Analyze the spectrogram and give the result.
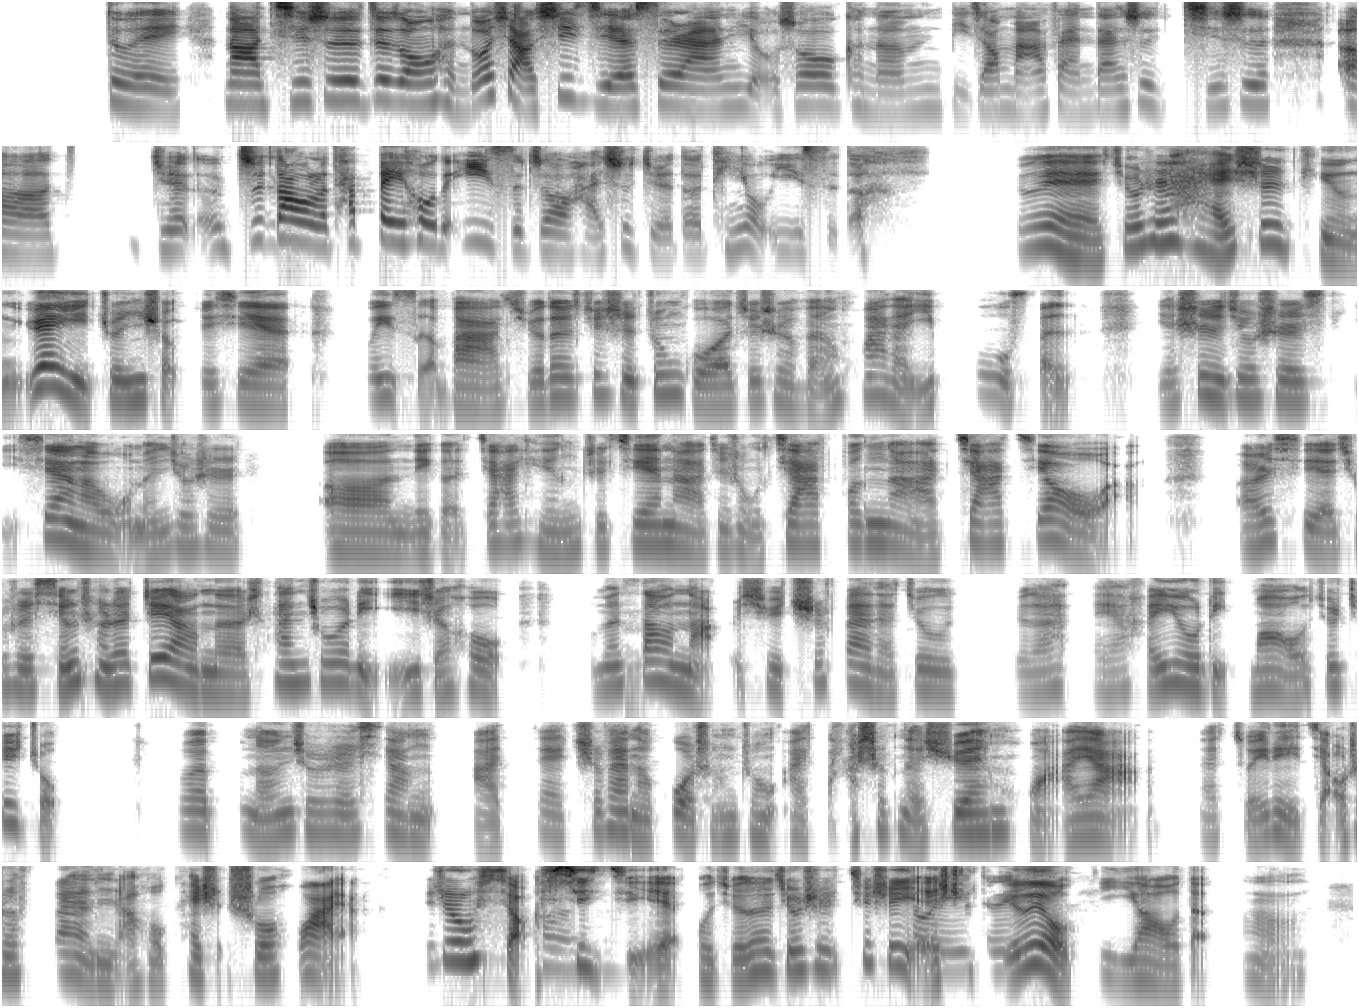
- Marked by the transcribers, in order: laughing while speaking: "的"; chuckle; "遵守" said as "谆守"; other noise; chuckle
- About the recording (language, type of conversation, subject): Chinese, podcast, 你们家平时有哪些日常习俗？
